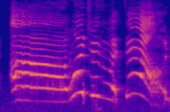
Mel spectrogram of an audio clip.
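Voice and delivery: high, slow, bewildered outcry. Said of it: "I seriously was like".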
